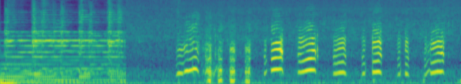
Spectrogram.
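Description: Purple Swamphen giving a run of loud nasal, squealing hoots, about two per second, each with a wavering upward inflection; a brief burst of music comes first.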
